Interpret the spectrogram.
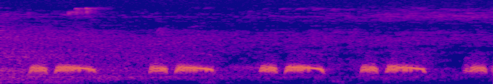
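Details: Spotted dove decoy with a strong voice, set on bare ground to attract wild doves: four even cycles of a brief coo and a longer, gently falling coo, spaced about one second apart.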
